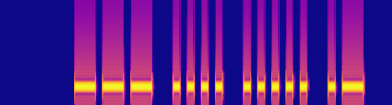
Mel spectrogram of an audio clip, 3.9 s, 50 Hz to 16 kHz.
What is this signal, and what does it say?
Morse code, heard as a keyed tone, about 17 wpm, 700 Hz. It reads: OH5A
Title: DXCC-100 Call Signs - 4 Characters - Repeated 3x - 17wpm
